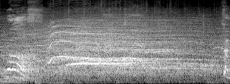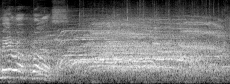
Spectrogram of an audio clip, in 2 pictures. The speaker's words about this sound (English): When audience members were told to please hold your applause, they yelled louder.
